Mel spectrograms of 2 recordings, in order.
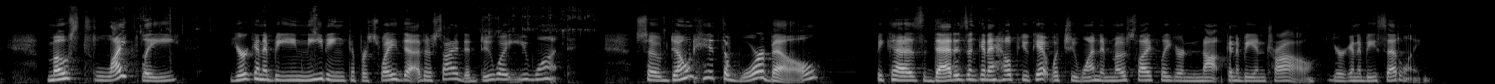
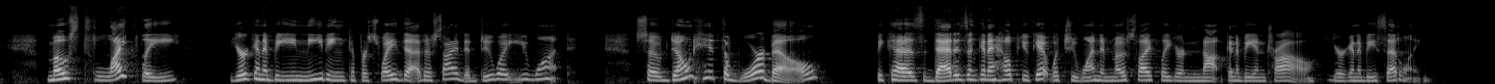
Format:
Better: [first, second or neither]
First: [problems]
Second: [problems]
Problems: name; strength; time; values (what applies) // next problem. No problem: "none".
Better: second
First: household noises; faint; throughout; 25 dB below the speech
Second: none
